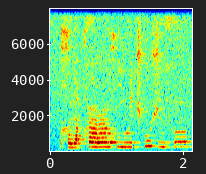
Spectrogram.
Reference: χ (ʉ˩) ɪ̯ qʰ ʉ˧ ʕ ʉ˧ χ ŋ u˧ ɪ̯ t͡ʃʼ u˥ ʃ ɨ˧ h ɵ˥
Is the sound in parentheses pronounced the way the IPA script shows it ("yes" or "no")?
no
